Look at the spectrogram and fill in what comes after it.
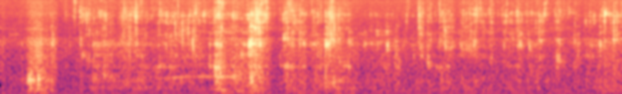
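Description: Faint chewing and wet mouth clicks, a handful of soft smacks in the first three seconds.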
